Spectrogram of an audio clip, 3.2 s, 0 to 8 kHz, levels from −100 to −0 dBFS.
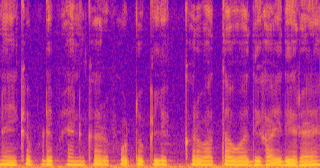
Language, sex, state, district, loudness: Hindi, male, Chhattisgarh, Sukma, -16 LUFS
